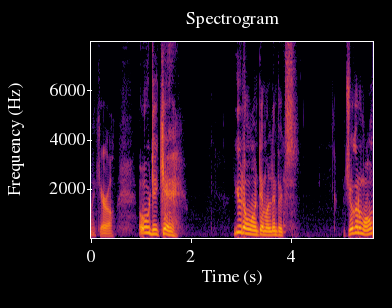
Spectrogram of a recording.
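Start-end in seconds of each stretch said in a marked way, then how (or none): 1.0-5.7 put-on old grandpa voice, higher and louder. Giving advice to a player as his grandpappy: put-on grandpappy voice. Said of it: "I don't know why I'm doing this voice".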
